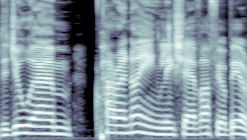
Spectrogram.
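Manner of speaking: normal talking voice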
